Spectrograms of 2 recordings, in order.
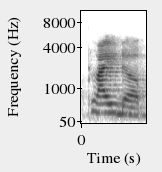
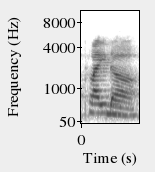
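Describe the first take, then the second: No difference in how they are said.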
